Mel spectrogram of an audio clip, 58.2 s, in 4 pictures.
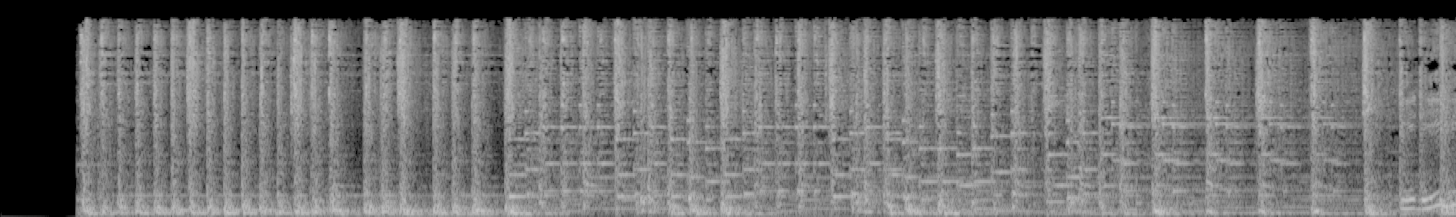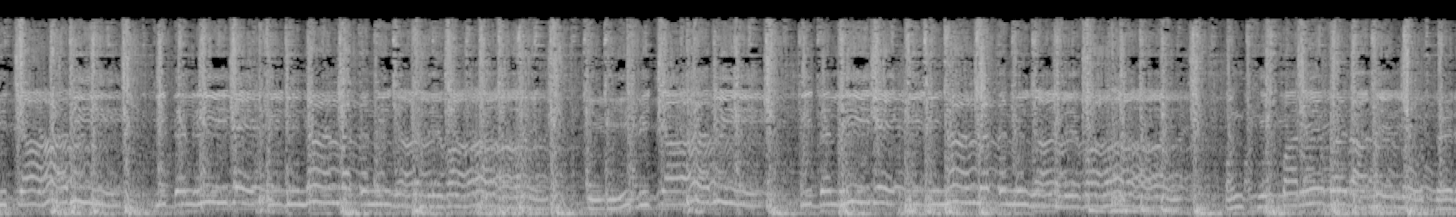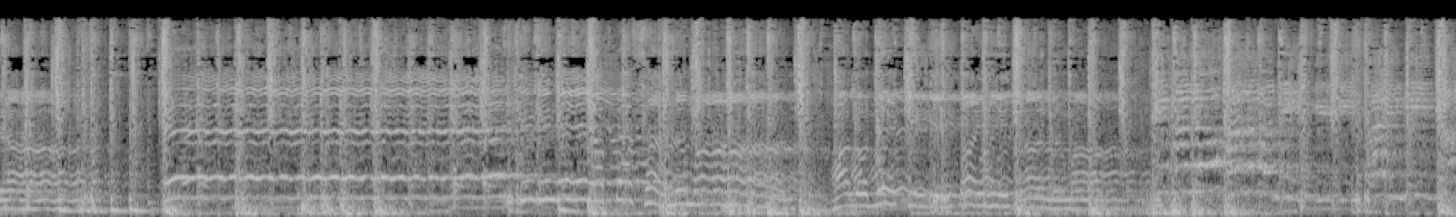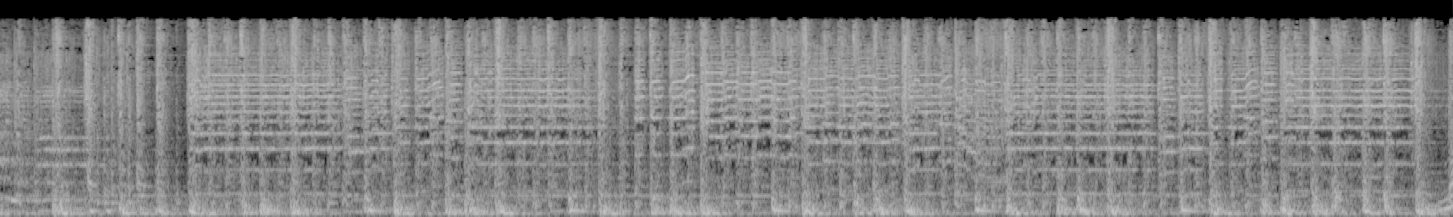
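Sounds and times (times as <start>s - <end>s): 
Gujarati garba folk dance music: 0.8s - 58.1s.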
